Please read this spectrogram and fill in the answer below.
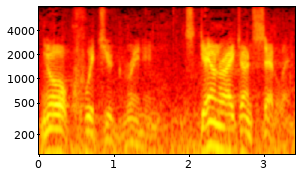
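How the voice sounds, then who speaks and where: Amid loud background noise, a man uses a put-on character voice at a medium pitch and a fairly slow pace. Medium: short film. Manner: gruff, sarcastic.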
